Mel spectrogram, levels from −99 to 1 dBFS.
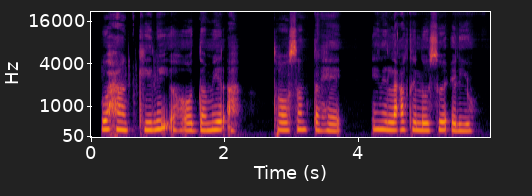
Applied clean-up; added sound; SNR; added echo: neural mask model DeepFilterNet 3.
